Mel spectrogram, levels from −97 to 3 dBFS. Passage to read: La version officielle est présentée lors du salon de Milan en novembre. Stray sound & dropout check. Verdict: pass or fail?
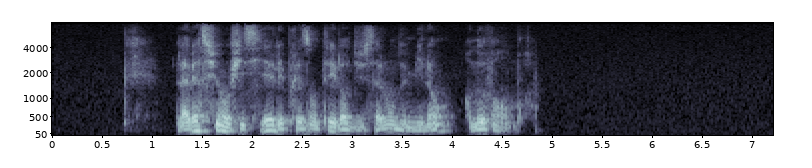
pass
